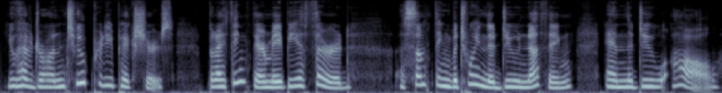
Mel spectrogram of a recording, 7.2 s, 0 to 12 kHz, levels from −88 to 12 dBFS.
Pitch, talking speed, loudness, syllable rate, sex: 250 Hz, 190 wpm, -17 LUFS, 5.3 syllables/s, female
